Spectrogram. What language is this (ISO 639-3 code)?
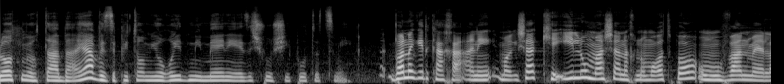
heb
